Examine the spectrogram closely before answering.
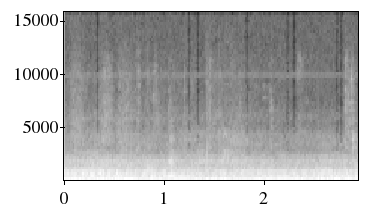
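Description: train interior ambience

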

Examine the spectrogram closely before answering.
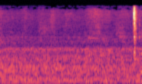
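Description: car driving

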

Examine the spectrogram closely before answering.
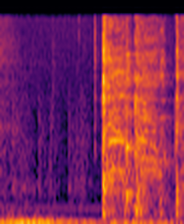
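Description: cough

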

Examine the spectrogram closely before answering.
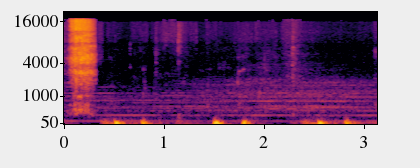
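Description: thumping heartbeat sound effect

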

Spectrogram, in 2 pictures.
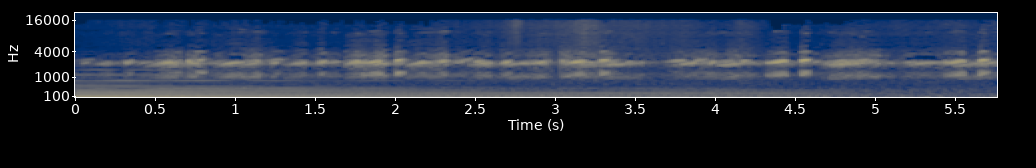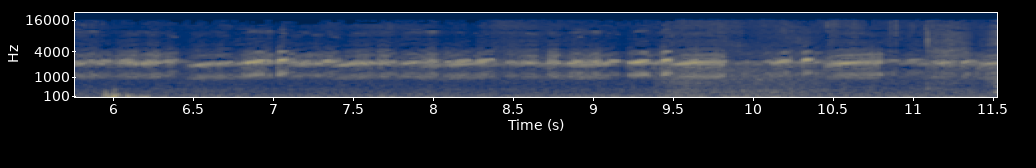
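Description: frogs croaking

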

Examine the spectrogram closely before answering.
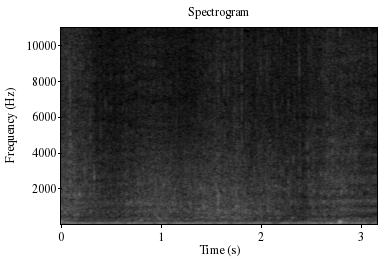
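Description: sea waves

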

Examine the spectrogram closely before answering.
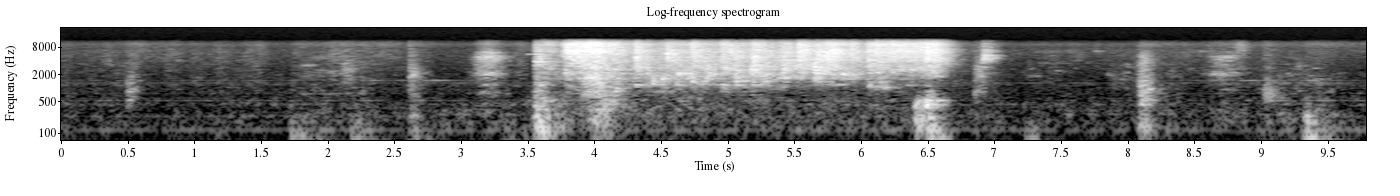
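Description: water running

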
